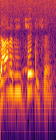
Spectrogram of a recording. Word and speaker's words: Chickasha: C-H-I-C-K-A-S-H-A. I said Chickasha. – Oh, Mr. McNeil. – That is not right, I've taken. No, no. But the name is pronounced Chickasha.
